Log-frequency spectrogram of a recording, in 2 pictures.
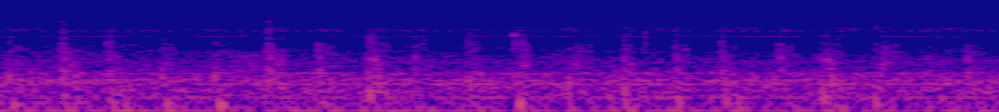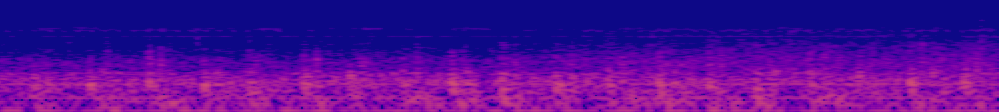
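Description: Footsteps patter quickly on wooden boards.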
